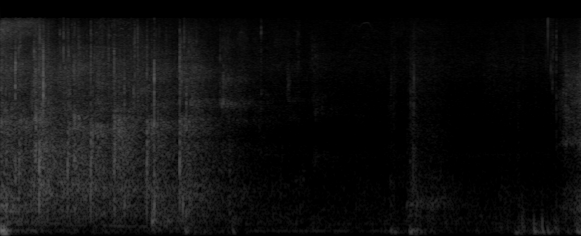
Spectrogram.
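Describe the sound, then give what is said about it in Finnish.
Audience applause for the actors: dense clapping that is loudest at first, thins out midway with scattered claps, then briefly swells again before fading. “Antakaa aplodit meidän näyttelijöille.”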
